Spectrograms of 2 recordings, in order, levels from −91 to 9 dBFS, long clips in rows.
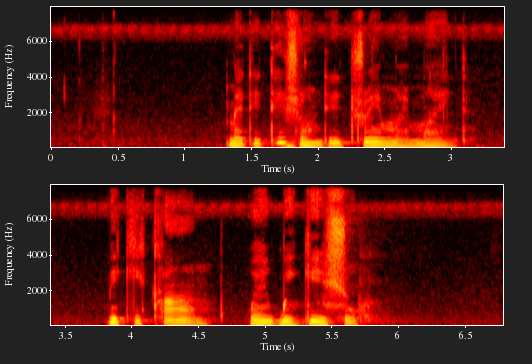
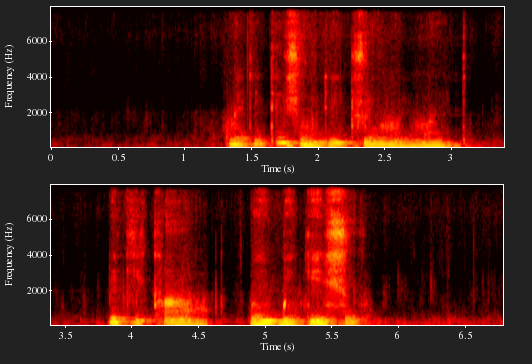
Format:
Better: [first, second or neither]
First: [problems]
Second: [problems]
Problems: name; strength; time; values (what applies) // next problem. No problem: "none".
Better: first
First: none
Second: noise reduction (neural separator model SepFormer DNS4)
